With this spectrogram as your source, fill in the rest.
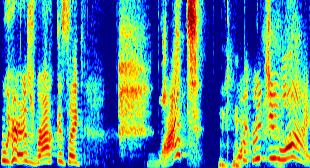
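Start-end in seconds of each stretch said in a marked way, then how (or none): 1.5-3.1 high, shocked, genuinely upset disbelief. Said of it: "actually upset that someone would lie to her".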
